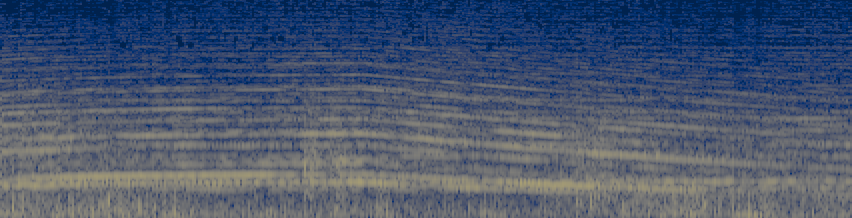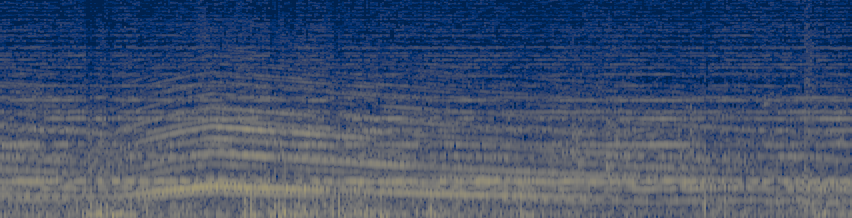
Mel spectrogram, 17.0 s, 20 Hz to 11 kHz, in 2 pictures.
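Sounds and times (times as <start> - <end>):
two-tone siren: 0.0 - 17.0.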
